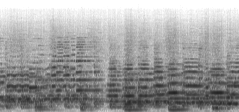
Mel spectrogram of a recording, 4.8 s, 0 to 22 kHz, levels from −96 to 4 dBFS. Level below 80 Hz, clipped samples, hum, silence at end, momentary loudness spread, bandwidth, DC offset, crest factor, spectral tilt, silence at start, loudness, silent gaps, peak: -56 dBFS; under 0.1%; none; 0 s; 6 LU; 10.5 kHz; under 0.1%; 14 dB; -6.5 dB/octave; 0 s; -18 LUFS; none; -4 dBFS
